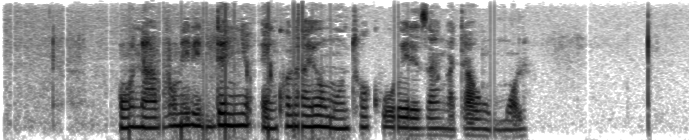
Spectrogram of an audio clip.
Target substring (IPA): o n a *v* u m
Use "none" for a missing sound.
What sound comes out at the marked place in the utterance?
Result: v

